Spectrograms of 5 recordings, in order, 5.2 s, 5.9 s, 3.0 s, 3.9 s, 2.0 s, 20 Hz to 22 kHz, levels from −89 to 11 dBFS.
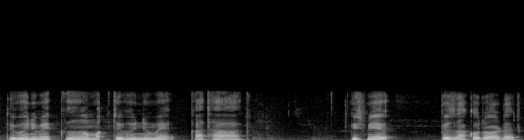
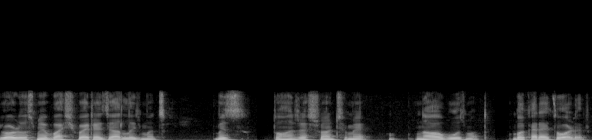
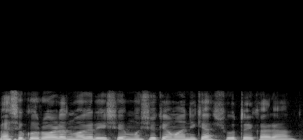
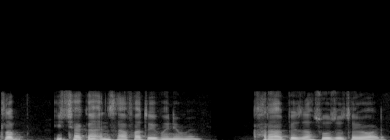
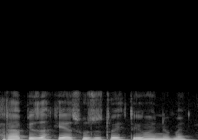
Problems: none marked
